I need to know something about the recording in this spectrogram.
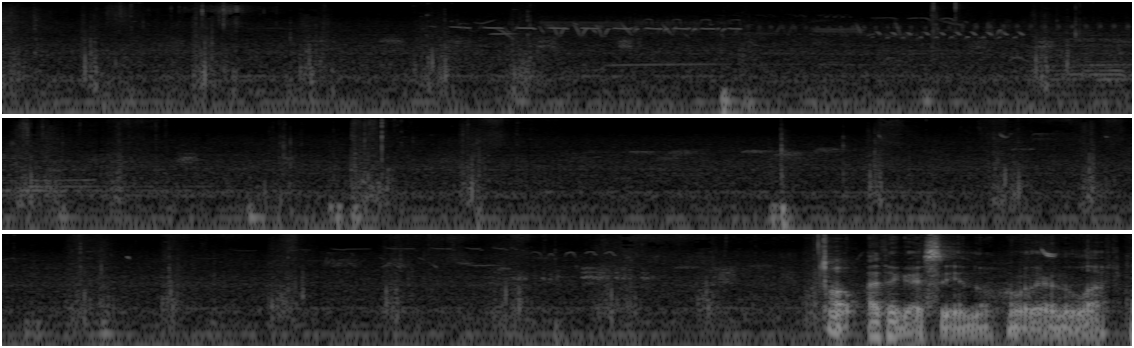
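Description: Footsteps crunch through dry grass at a steady walking pace.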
